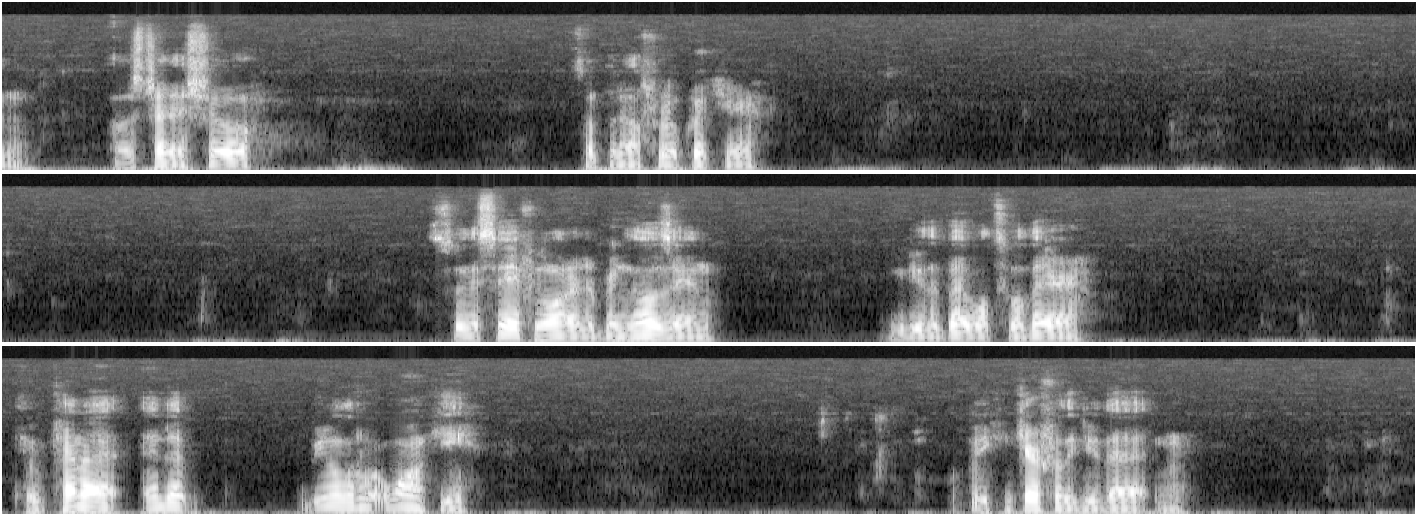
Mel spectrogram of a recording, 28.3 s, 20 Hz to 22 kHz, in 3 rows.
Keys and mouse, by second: 0.7 middle click, 1.0 right click, 1.0 middle click, 1.3 right click, 1.7 middle click, 3.7 click, 4.6-5.6 middle drag, 5.6-7.0 right drag, 7.0 middle click, 7.1 click, 7.6 middle click, 8.8 middle click, 10.2-15.2 middle drag, 13.4 w, 18.0 middle click, 18.8-20.2 middle drag, 20.9 middle click, 24.7 Tab, 25.2 middle click, 25.7 middle click, 25.9 click, 26.1 click, 26.3 click, 27.5-28.2 drag.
